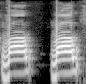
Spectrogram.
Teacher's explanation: واو کو کھینچنا، آخری میں او کی تھوڑی آواز آنا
